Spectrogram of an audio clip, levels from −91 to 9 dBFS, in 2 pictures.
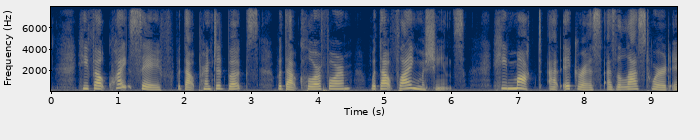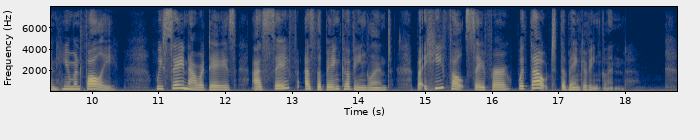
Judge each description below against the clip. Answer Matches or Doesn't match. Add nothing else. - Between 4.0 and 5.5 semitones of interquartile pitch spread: Matches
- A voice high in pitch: Matches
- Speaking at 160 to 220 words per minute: Doesn't match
